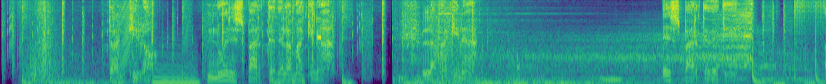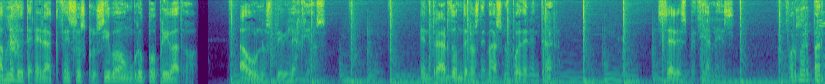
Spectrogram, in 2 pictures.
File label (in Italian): spagnolo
